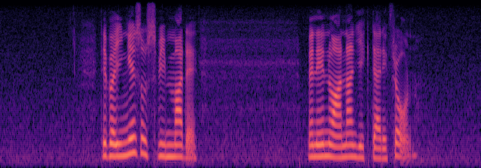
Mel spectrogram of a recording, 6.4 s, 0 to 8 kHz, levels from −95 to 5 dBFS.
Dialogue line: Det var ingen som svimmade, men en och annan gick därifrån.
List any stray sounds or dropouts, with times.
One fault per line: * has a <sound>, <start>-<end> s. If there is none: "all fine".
all fine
